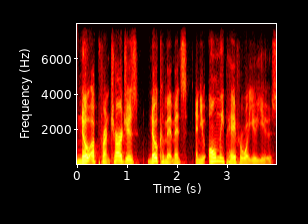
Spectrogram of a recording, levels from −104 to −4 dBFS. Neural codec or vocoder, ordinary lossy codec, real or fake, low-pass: none; Opus, 16 kbps; real; 7.2 kHz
